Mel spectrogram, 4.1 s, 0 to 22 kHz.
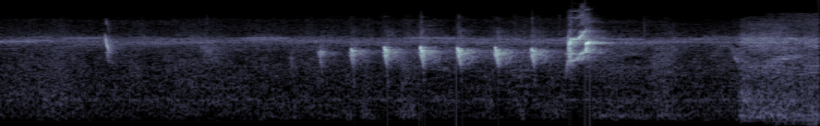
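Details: In early autumn 2025 at Lihué Calel National Park, La Pampa, Argentina, a male Golden-billed Saltator high in the branches tells other saltators the territory is taken: a quick run of about eight sharp, high notes in just over a second, over a steady insect whine.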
